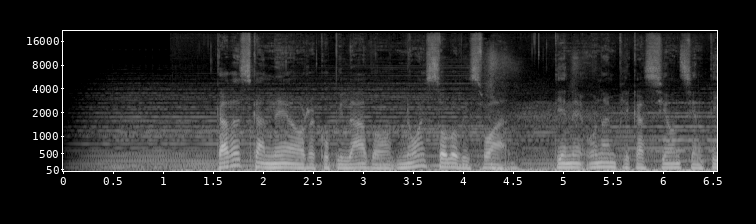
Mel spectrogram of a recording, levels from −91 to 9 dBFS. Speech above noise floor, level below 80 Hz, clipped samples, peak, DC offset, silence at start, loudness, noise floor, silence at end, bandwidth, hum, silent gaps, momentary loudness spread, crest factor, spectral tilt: 23 dB; -38 dBFS; under 0.1%; -10 dBFS; under 0.1%; 0.25 s; -26 LUFS; -47 dBFS; 0 s; over 20 kHz; none; none; 16 LU; 16 dB; -6.5 dB/octave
